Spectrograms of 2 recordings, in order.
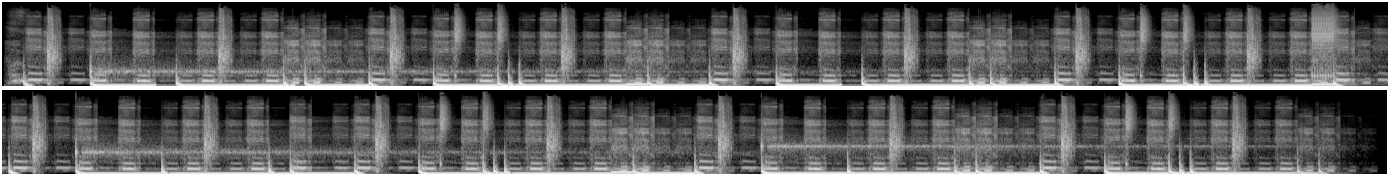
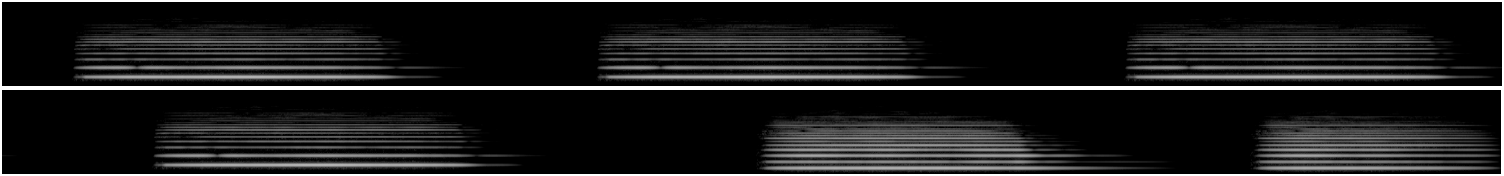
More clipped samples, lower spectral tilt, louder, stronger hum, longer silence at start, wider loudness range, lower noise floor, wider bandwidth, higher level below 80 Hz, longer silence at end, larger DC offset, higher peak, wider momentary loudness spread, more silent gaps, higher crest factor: first, 0.1% vs under 0.1%; first, -4.5 dB/octave vs -1.5 dB/octave; first, -11 LUFS vs -24 LUFS; second, none vs 50 Hz at -90 dBFS; second, 0.05 s vs 0.75 s; second, 2 LU vs 9 LU; second, -41 dBFS vs under -90 dBFS; first, 16.5 kHz vs 9.8 kHz; first, -8 dBFS vs under -90 dBFS; first, 0.5 s vs 0.1 s; neither; first, 0 dBFS vs -14 dBFS; second, 6 LU vs 13 LU; second, none vs 5.53-5.82 s, 10.77-11.10 s, 16.02-16.39 s, 21.34-22.50 s, 27.07-27.43 s; second, 8 dB vs 14 dB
